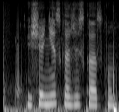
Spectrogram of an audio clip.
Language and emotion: Russian, neutral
